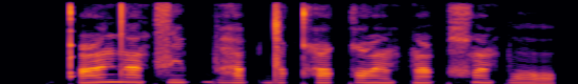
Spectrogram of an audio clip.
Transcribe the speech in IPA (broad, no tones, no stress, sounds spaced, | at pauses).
qʼ œ̃ d ã t͡s i p bʱ a p d ʏ qʰ u q w œ̃ p ã q χ œ̃ p ɔ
